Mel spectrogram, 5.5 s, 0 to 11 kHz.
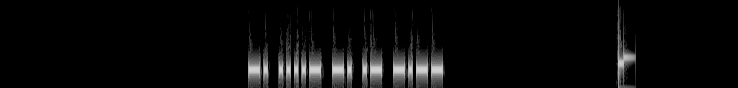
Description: Morse code, heard as a keyed tone, about 40 wpm, 700 Hz. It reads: N4NAY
